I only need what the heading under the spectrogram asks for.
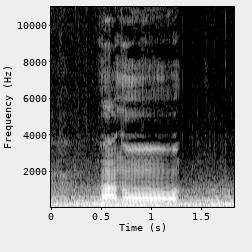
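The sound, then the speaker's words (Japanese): A car driven on the road from Fukuoka toward Kitakyushu gives a steady low rumble of road and engine noise throughout, with a voice briefly heard over it in the middle. “今はですね福岡市の自宅の方から北九州市小倉クロス FM に向かって車を走らせております。”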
